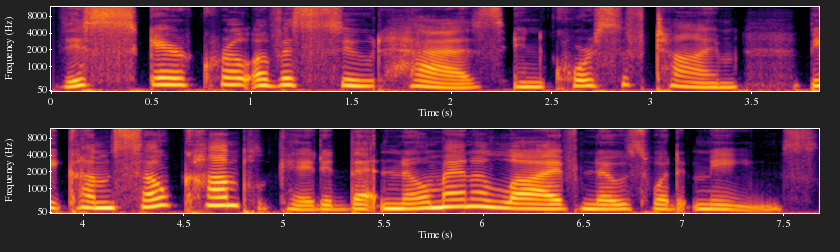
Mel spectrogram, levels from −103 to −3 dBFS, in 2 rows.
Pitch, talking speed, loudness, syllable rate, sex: 210 Hz, 165 wpm, -17 LUFS, 4.3 syllables/s, female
